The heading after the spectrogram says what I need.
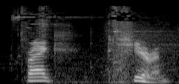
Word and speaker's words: Frank Sheeran: let's take a walk i'm your best friend frank sheeran i saying that right yeah you said it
